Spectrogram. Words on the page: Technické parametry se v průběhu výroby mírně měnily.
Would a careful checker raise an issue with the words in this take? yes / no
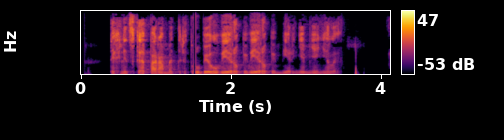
yes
